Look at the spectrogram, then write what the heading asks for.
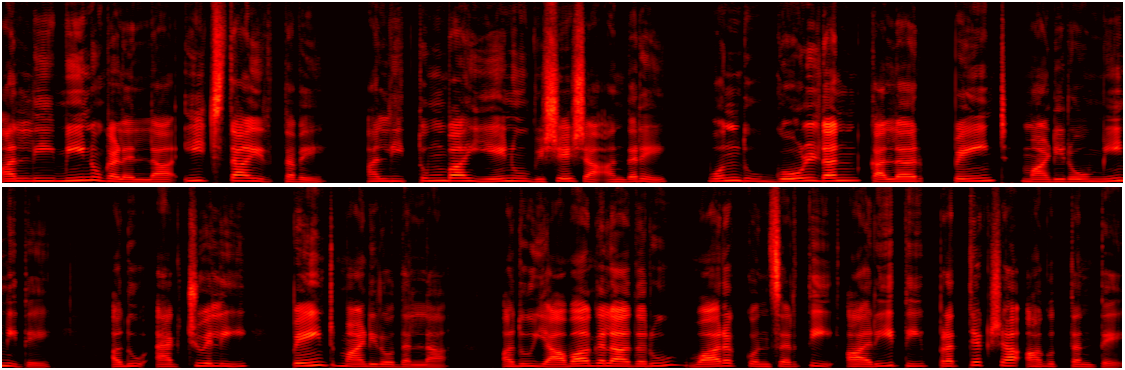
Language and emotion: Kannada, neutral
